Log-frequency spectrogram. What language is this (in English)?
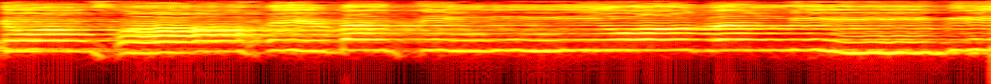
Arabic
